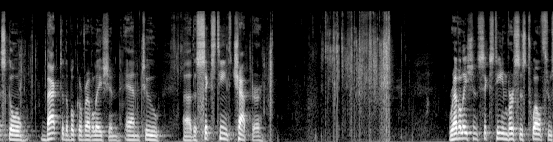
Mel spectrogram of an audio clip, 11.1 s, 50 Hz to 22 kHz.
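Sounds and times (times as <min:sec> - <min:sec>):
thin pages rustling: 0:00.0 - 0:08.2.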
